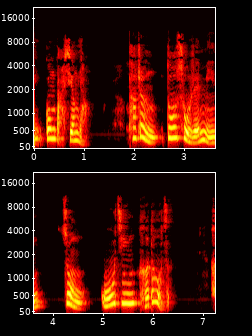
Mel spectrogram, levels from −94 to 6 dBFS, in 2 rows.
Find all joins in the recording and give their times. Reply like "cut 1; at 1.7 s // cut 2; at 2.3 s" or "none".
cut 1; at 1.8 s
